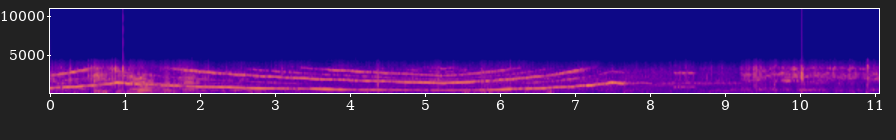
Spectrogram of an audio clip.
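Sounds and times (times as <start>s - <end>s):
siren wailing: 0.0s - 8.6s.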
